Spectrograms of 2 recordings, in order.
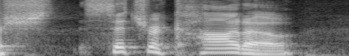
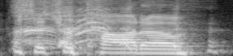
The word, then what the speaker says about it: Citracado: It's called their Citracado IPA. It rhymes with Chicago. Citracado.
